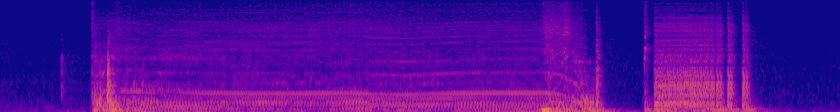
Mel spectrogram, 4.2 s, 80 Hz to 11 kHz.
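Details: Lada VAZ-2115 power window motor whirs steadily for about two seconds, then its pitch sags and a thump comes as the glass reaches the top of travel. Padding the window perimeter didn't help.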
